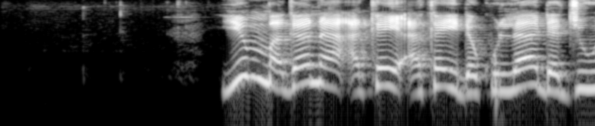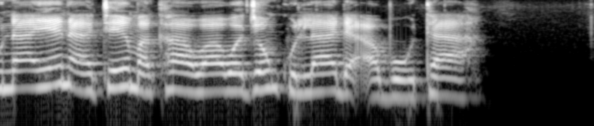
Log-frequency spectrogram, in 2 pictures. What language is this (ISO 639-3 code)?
hau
